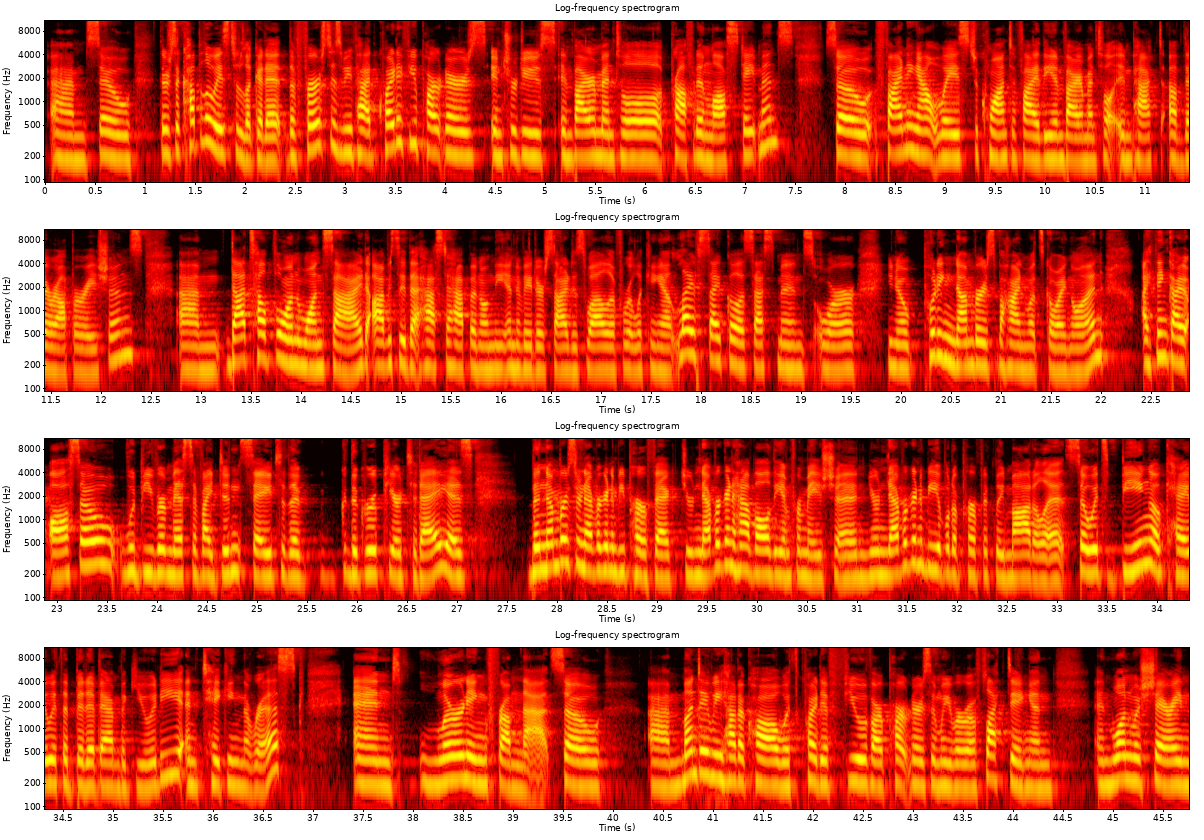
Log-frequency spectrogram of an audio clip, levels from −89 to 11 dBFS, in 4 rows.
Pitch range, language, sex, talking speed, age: 180-210 Hz, English, female, 205 wpm, 20-39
